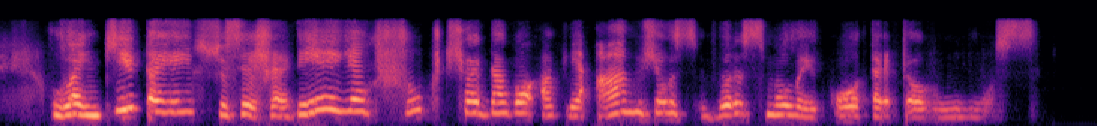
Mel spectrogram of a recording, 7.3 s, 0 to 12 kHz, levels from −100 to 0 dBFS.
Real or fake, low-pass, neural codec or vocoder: fake; 7.2 kHz; codec, 16 kHz, 1 kbps, FreqCodec, smaller model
